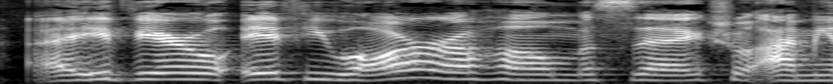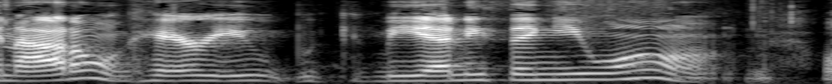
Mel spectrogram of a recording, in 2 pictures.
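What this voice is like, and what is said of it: Put-on Southern Raleigh wine-mom accent. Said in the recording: “wine moms being like... that accent... Raleigh accent”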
